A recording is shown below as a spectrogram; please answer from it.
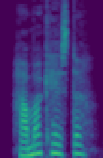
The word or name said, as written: hammerkaster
